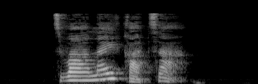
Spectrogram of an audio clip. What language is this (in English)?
Atayal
